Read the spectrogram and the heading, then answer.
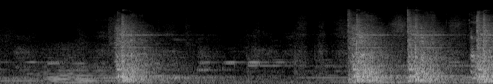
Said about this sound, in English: With a second folding chair, he hammers at the metal pipes.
